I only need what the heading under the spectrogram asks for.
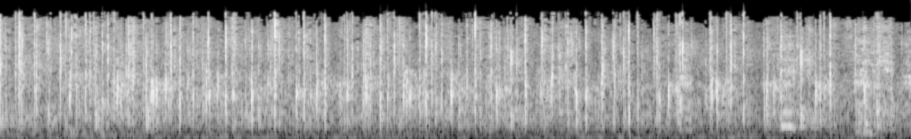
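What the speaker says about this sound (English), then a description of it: "The clapping's a little loud." Dense applause from a large crowd fills a movie scene, steady and loud throughout, many hands clapping at once in a continuous roar.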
